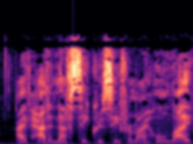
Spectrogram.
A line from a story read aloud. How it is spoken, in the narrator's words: she said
